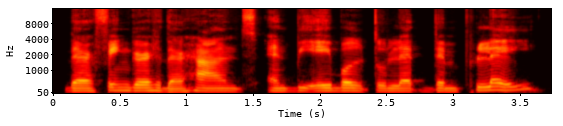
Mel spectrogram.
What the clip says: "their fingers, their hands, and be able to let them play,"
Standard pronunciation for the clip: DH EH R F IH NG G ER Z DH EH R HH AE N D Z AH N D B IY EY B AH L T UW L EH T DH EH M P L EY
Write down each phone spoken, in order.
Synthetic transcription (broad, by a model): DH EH R F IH NG G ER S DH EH R HH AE N D S AH N D B IY EY B AH L T UW L EH T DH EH M P L EY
